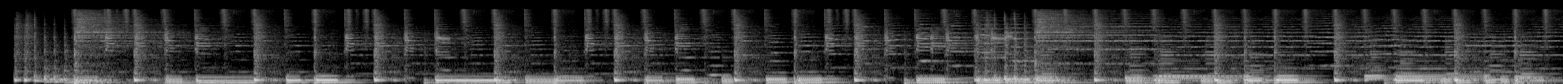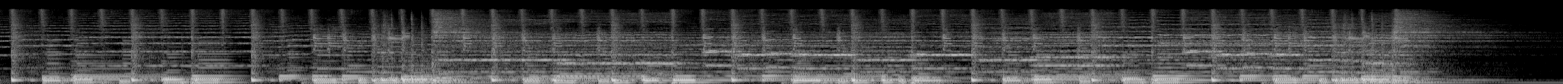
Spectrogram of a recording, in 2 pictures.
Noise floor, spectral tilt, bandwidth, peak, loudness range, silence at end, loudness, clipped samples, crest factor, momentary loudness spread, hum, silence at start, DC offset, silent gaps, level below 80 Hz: -48 dBFS; -5.5 dB/octave; 14 kHz; -4 dBFS; 3 LU; 0.7 s; -21 LUFS; under 0.1%; 16 dB; 7 LU; none; 0.15 s; under 0.1%; none; -34 dBFS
